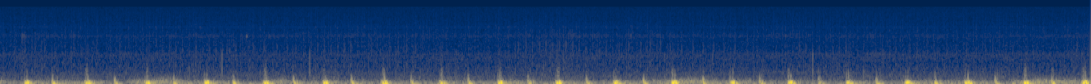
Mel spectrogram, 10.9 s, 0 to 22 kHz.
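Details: Heartbeat deliberately made to speed up and slow down; steady low thumping at about 100 beats a minute with slight variation in spacing between beats.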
